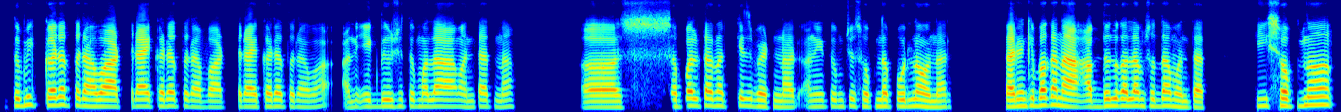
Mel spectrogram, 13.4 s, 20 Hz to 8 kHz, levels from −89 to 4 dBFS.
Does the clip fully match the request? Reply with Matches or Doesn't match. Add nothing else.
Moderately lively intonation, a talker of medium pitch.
Doesn't match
